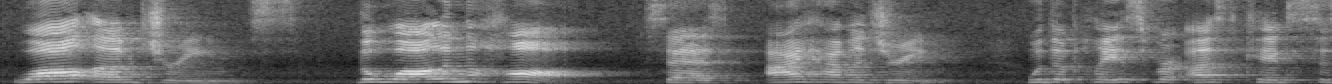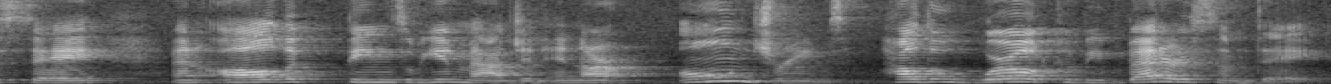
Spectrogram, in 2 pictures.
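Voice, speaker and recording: A woman's voice: on the high side, measured pace, bright, forceful tone, reverberant, poor audio. A woman teacher reading a children's book aloud expressively to young pupils, acting out the lines and adding short explanations. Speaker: first grade teacher.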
